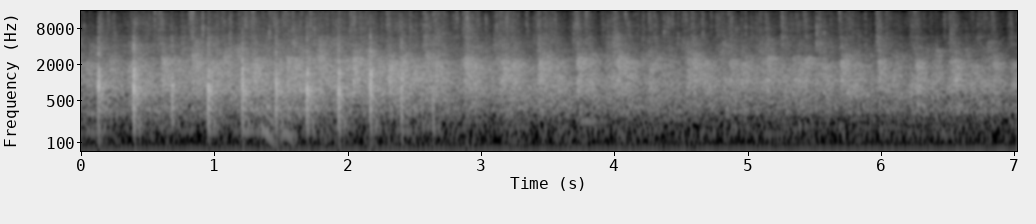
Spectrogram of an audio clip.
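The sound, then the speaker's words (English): An audience at a church service breaks into applause after a baptism. It starts with a few sharp, distinct claps that quickly swell into a dense, steady wash of clapping lasting several seconds, with no voices heard. “It's okay to clap.”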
